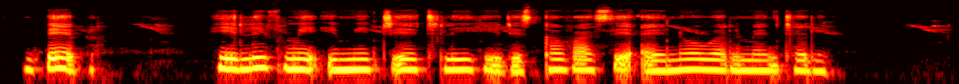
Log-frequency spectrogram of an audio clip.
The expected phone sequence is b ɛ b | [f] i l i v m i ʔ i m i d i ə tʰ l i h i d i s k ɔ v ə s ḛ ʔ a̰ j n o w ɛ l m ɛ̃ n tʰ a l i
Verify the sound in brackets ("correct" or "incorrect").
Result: incorrect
